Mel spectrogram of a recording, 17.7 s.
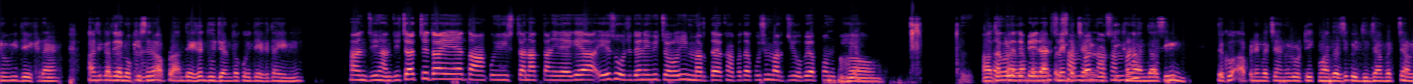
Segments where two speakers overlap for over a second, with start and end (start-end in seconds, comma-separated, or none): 12.5-14.2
